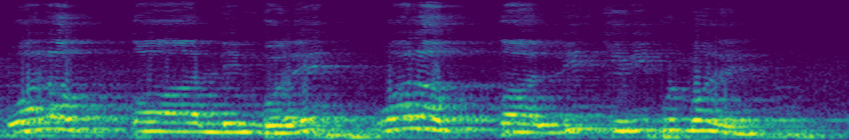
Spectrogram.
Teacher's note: فهو يأتي في حافتي اللسان، إما اليسرى وإما اليمنى، فأيهما أسهل إليك تنطق بهما، يا إما اليمين يا إما اليسار. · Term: الضاء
